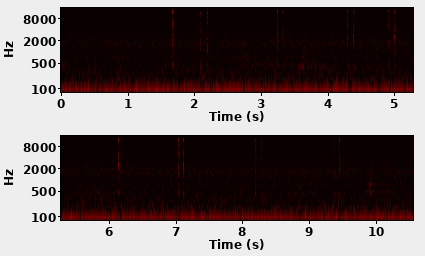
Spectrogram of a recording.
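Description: Computer mouse button clicking faintly, about nine short clicks, most of them close press-and-release pairs, roughly a second apart, as a curve is edited on screen. A steady low hum runs underneath.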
